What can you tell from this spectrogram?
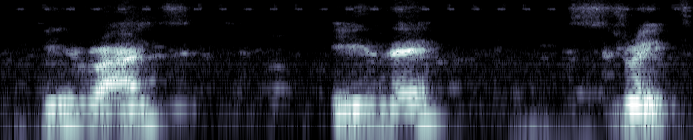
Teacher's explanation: He runs, la U, aquí en este verbo, se pronunciaría como una A.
